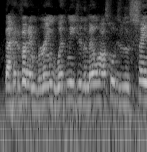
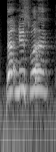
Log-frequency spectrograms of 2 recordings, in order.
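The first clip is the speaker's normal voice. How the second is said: high, loud, laughing through the rant; yelling his excuse across the desk; retold loud protest; 7 semitones higher, 7 dB louder than usual. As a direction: insist at full volume while cracking up. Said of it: "I'm like".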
